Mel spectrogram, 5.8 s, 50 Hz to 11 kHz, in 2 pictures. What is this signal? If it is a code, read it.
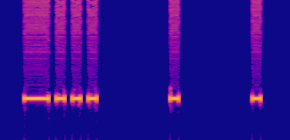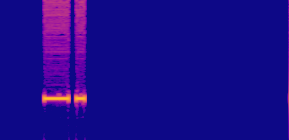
Morse code, heard as a keyed tone, about 15 wpm, spaced as for 8 wpm, 1000 Hz. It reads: BEEN
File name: qotdfiles / 8wpm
